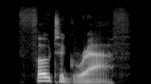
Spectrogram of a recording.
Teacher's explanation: photograph noun is stressed on the first syllable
